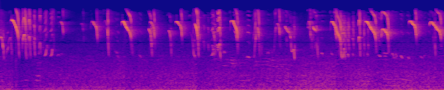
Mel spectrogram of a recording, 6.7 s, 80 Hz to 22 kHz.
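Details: Cotton-top tamarins at Alma Park Zoo in November 2013, a family group with two ten-day-old babies riding on the father's back; rapid high chirps and descending whistled notes, many overlapping, repeated several times a second against a faint low hum.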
